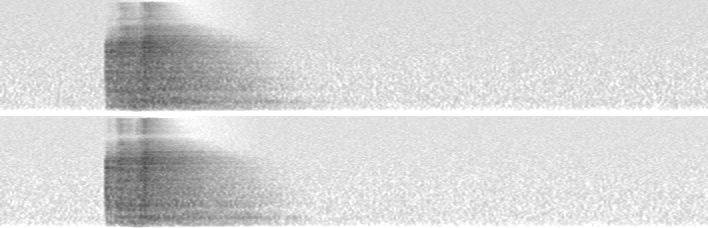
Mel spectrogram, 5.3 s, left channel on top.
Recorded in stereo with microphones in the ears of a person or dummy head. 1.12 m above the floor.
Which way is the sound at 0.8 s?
40° right (ahead or behind).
